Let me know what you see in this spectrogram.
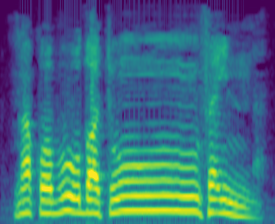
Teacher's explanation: طيب، قوله تعالى ففرهان مقبوضة، تنوين ضم جاء بعدها حرف الميم، الحكم التجويدي إضغام بغنة، ومقبوضة القاف سكنت فقلقلت، مقبوضة فإن، تنوين ضم جاء بعده حرف الفاء الحكم التجويدي إخفاء حقيقي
